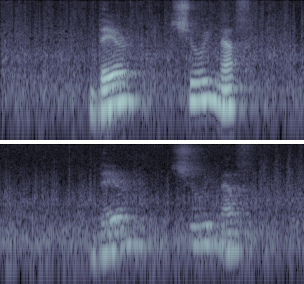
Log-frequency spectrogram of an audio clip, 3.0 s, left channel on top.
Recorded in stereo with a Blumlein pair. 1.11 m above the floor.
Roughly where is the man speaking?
Ahead left.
